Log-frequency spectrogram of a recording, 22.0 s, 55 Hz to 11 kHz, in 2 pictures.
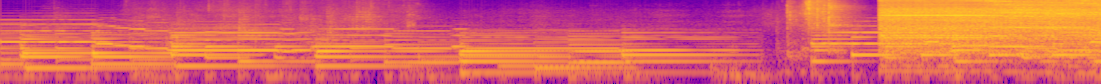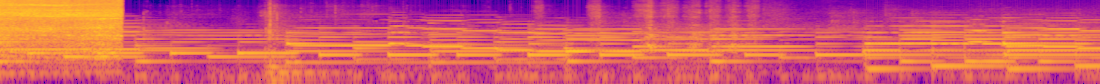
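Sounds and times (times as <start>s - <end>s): background music piano and woodwinds: 0.0s - 22.0s
table saw cutting wood: 8.8s - 12.2s.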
